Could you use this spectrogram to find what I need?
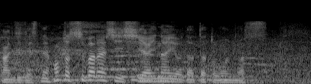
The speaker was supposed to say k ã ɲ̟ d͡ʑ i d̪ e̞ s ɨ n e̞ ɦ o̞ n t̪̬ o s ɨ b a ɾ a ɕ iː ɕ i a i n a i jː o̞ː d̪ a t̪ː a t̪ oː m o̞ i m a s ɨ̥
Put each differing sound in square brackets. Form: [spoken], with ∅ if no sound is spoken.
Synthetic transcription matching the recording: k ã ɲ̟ d͡ʑ i d̪ e̞ s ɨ n e̞ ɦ o̞ n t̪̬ o s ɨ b a ɾ a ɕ iː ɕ i a i n a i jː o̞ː d̪ a t̪ː a t̪ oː m o̞ i m a s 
